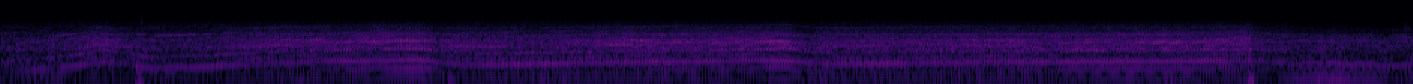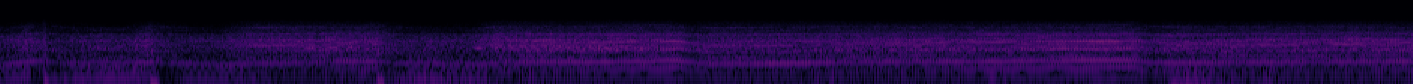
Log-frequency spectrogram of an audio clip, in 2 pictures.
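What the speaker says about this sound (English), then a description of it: "I'm actually gonna turn the sound of that engine down because, my lord, for me, that is fucking insanely loud." A very loud car engine in a roleplay driving game revs hard and climbs through the gears, each rising whine dropping at a shift before surging again, continuous and close with no talk.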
